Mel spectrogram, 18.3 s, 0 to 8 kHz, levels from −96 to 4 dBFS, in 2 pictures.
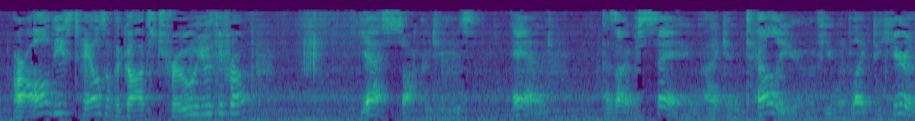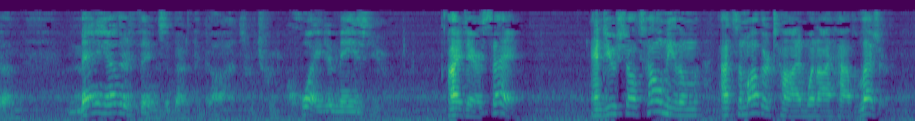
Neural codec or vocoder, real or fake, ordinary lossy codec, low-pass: none; real; MP3, 24 kbps; 7.2 kHz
